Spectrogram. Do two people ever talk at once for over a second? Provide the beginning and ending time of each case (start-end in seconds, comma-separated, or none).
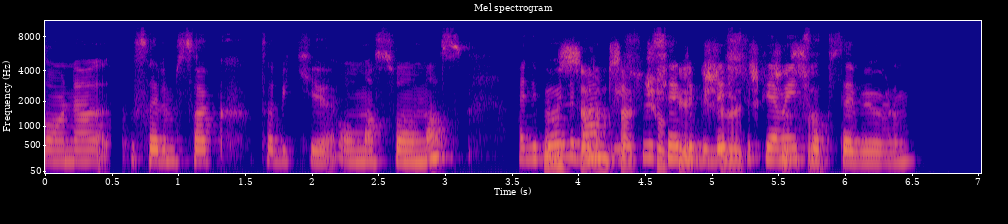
3.7-5.8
